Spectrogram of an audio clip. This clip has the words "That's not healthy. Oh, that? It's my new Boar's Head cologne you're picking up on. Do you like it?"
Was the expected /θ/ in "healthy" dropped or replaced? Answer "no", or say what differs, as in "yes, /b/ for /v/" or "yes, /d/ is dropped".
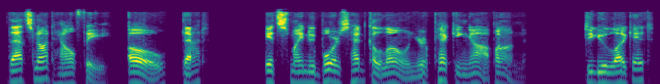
no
